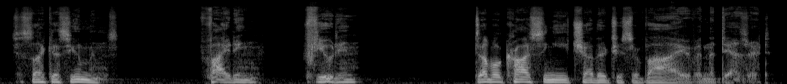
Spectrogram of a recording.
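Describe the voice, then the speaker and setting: Using a put-on character voice, a man speaks raspy and fairly low, at a fairly slow pace with long, frequent pauses. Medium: video game. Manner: earnest, emotional.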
